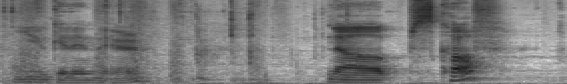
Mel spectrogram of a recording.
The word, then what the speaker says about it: Pskov: Now, Pskov, as I assume now it's pronounced. Thank you, Visa, for the update on the pronunciation.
